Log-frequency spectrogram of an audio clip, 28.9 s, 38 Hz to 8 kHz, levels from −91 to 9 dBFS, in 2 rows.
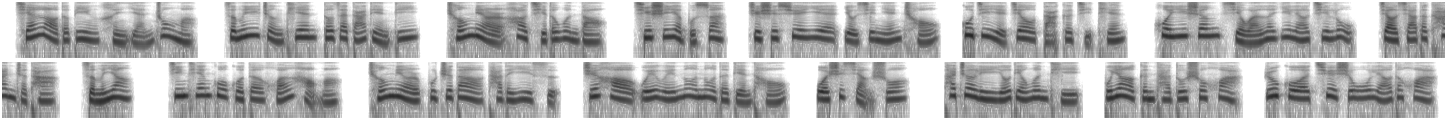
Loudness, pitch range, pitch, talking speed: -22 LUFS, 210-275 Hz, 245 Hz, 245 characters per minute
